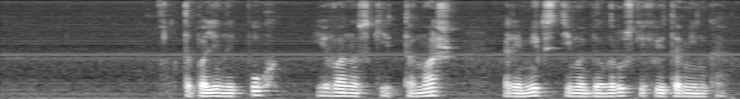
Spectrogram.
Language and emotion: Russian, neutral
